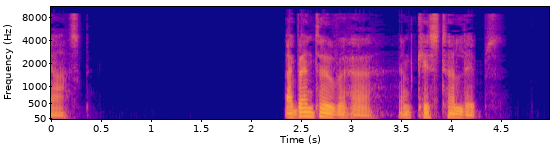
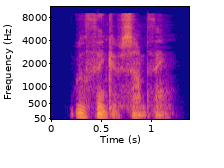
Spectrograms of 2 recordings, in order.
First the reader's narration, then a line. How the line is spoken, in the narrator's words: whispered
